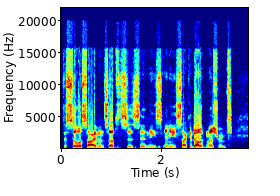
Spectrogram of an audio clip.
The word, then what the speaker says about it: psilocybin: It was like, where they used like they found people that had used mushrooms, psilocybin mushrooms, psilocybin mushrooms. I need to get in the habit of pronouncing it correctly. Psilocybin. not psilocybin.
